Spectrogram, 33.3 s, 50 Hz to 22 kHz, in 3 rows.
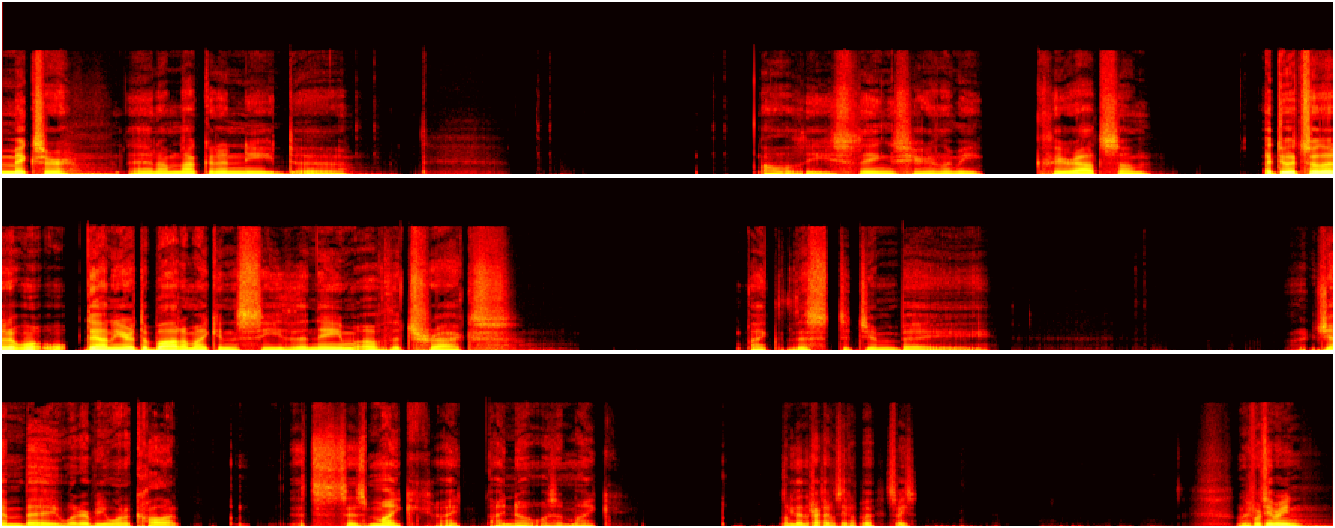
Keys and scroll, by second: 25.7 Delete, 28.4 super+Left, 28.5 Right, 28.9 Down, 29.1 Left, 29.3 Delete, 29.7 super+Down, 29.8 super+Right, 29.8 Left, 30.1 Delete, 30.7 super+Down, 30.9 super+Right, 31.0 Left, 31.4 BackSpace, 31.6 Return.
